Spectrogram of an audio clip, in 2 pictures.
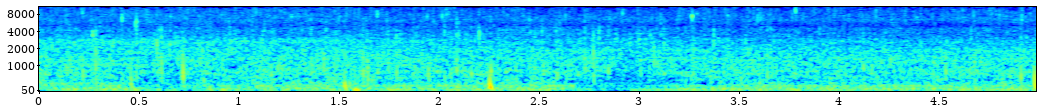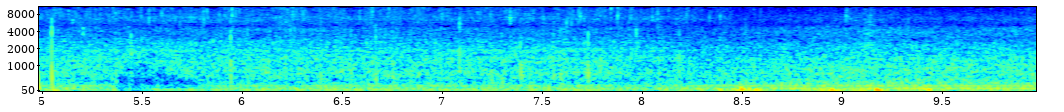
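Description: Steady hard rain falling, with a few scattered sharp taps.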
